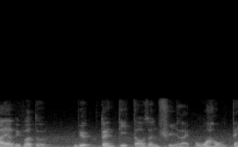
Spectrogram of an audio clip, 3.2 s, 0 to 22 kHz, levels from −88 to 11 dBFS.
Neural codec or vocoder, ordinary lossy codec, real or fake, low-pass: none; none; real; 7.2 kHz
